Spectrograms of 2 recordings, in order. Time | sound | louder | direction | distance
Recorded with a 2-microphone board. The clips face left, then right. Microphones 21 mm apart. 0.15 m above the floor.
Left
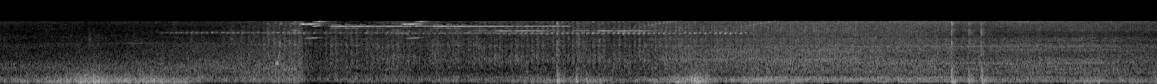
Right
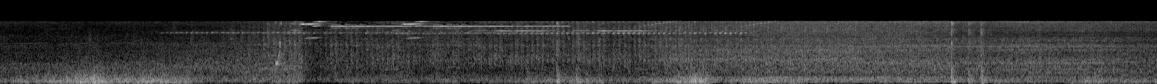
2.8 | dripping | right 2 dB | 20° right (ahead or behind) | ?
5.6 | a clunk | even | centre (ahead or behind) | ?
